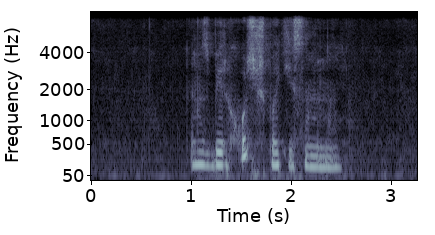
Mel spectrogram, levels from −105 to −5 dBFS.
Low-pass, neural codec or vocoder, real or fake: 7.2 kHz; codec, 16 kHz, 4.8 kbps, FACodec; fake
